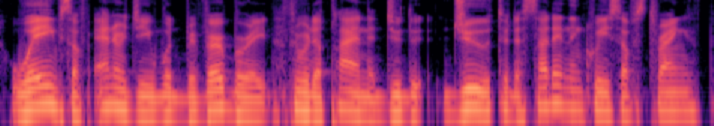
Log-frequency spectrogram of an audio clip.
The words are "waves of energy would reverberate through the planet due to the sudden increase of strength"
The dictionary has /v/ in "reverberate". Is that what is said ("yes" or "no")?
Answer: yes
